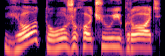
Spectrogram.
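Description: A mischievous talking dustpan from a storybook speaks in a low, dusty drawl, as a woman puts it on. Every word is stretched out slowly, and the sound is close and dry with no room echo. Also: fairly even intonation, warm tone. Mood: playful. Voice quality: dusty, slow.

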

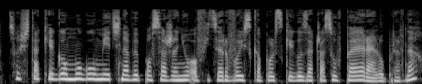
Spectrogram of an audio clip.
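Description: A woman reading the lines of a brisk, teasing amateur sleuth in an audiobook. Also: mid-range voice, darkish tone, no echo, clean studio sound, voice pushed up, lightly acted. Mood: earnest. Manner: brisk, matter-of-fact, teasing. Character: grown woman, sharp-witted amateur sleuth.

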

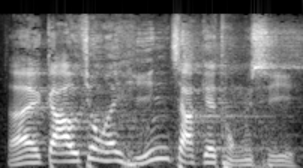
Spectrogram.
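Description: Performing stand-up for a live crowd, a Hong Kong man with a Cantonese accent sounds sardonic and theatrical, firing off rhetorical questions. His fairly high voice is sing-song and brisk, with faint music in the background. Long reverb fills the echoey hall.

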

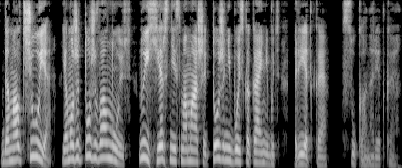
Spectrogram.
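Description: A woman's voice: medium pitch, moderate pace, hardly any pauses, voice pushed up, natural voice. A woman voicing a chatty, good-natured young man who rambles and mumbles, in an audiobook. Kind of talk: audiobook character voice.

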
